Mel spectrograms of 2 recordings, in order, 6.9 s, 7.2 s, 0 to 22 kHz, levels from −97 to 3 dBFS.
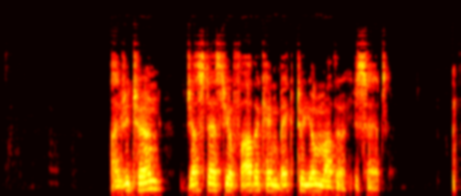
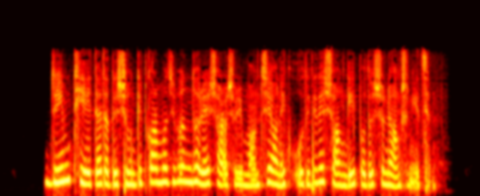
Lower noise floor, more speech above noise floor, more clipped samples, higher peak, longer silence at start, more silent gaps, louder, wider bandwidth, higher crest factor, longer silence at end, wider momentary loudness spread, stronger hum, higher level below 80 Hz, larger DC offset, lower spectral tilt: about the same, -90 dBFS vs -89 dBFS; second, 72 dB vs 76 dB; neither; about the same, -4 dBFS vs -2 dBFS; first, 1.65 s vs 0.7 s; neither; second, -18 LUFS vs -14 LUFS; first, 9.6 kHz vs 8 kHz; first, 18 dB vs 12 dB; second, 0.1 s vs 0.65 s; about the same, 12 LU vs 10 LU; neither; second, -64 dBFS vs -56 dBFS; neither; second, -3.5 dB/octave vs -5 dB/octave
